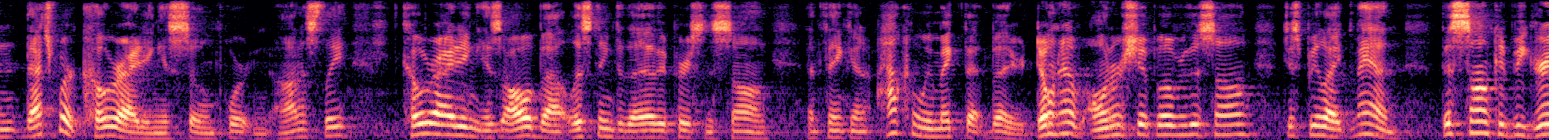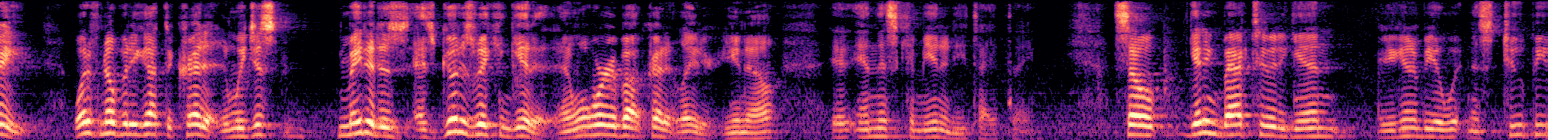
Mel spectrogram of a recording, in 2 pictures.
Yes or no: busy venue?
yes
